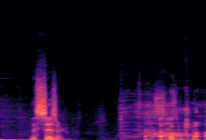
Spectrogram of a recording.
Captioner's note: laughing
